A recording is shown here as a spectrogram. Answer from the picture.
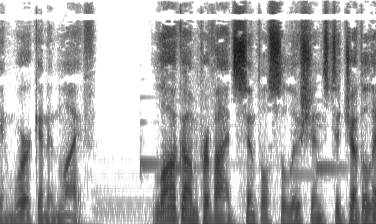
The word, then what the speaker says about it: lagom: The Swedish concept of lagom, pronounced lagom, roughly translates to not too little, not too much, just right.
